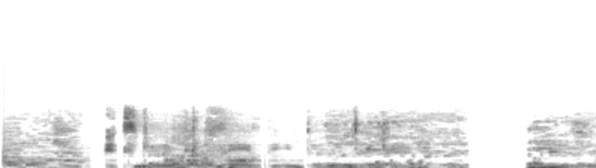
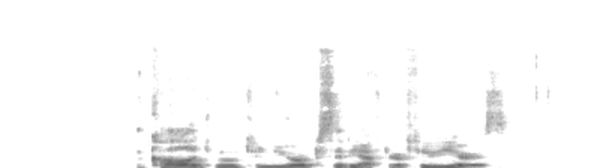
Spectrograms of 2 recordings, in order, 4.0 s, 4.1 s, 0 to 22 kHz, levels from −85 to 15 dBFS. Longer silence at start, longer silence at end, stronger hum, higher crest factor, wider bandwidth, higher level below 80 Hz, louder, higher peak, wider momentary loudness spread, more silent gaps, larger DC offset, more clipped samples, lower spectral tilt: second, 0 s vs 0.9 s; second, 0 s vs 0.7 s; neither; about the same, 22 dB vs 20 dB; second, 8.4 kHz vs 16 kHz; first, -70 dBFS vs -80 dBFS; about the same, -32 LUFS vs -33 LUFS; first, -12 dBFS vs -16 dBFS; first, 17 LU vs 9 LU; first, 3.22-3.51 s vs none; neither; neither; second, -3.5 dB/octave vs -6 dB/octave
